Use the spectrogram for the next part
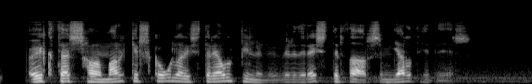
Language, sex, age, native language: Icelandic, male, 20-29, Icelandic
